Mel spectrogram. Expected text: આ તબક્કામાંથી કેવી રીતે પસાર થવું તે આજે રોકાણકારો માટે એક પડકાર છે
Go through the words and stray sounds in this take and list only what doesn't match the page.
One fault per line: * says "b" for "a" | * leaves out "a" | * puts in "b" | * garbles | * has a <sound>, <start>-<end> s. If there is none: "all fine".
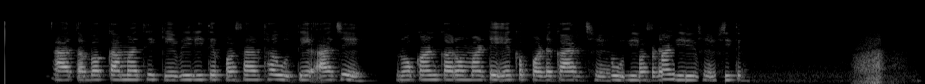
* garbles
* has a whoosh, 8.5-9.1 s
